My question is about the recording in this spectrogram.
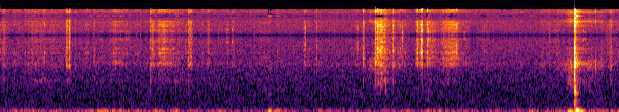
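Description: Light rustling of dry leaves and twigs, then one sharp, loud crack of wood being chopped near the end, as dead wood is cut for smoking.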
